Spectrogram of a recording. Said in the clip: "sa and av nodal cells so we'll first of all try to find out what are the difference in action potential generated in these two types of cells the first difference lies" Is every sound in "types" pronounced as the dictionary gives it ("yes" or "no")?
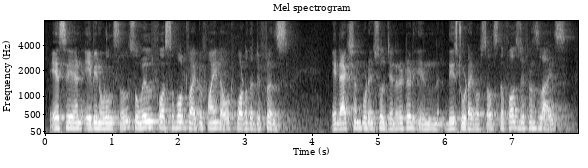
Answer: no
